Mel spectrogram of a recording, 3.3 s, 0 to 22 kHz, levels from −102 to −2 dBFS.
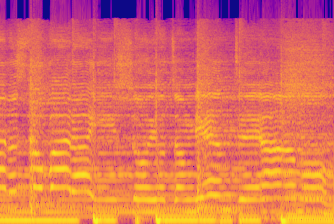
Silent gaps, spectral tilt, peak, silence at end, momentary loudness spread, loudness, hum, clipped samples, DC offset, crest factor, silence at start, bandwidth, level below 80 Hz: none; -4 dB/octave; 0 dBFS; 0 s; 3 LU; -8 LUFS; none; 3%; under 0.1%; 8 dB; 0 s; 17 kHz; -14 dBFS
